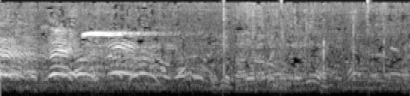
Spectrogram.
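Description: Several distant, indistinct shouts from players on a football pitch during the first two seconds or so, with a brief high steady tone about a second in, like a referee's whistle.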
